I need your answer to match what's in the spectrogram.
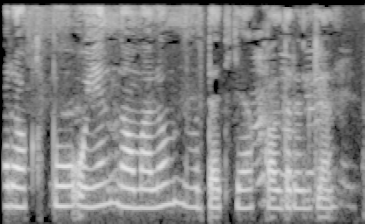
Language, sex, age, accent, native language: Uzbek, female, 18-24, Samarqand, Uzbek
